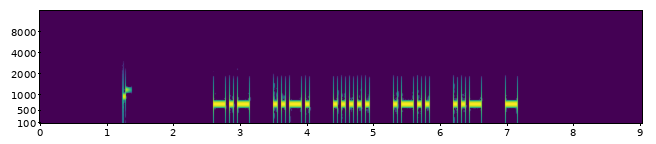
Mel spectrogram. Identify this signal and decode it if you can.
Morse code, heard as a keyed tone, about 20 wpm, spaced as for 15 wpm, 700 Hz. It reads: KF5LUT
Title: 207 Lesson 33g - Letter j - Call Signs 20wpm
